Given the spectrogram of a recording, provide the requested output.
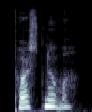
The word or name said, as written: postnummer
